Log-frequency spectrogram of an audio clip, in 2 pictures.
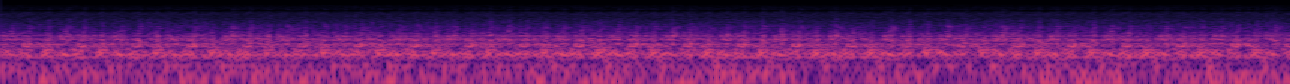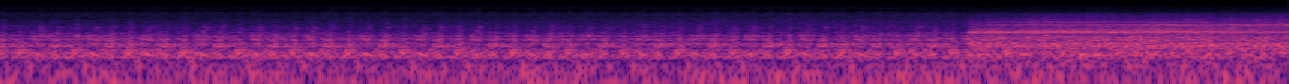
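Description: A boat engine hums steadily on the water.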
